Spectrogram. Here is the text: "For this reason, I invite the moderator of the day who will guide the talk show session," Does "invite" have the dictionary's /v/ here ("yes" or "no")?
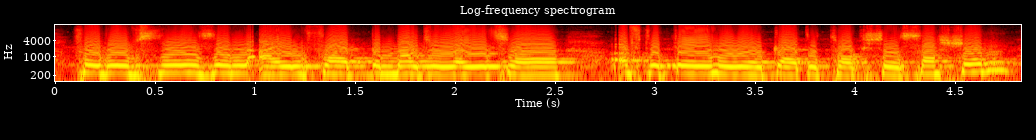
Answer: no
